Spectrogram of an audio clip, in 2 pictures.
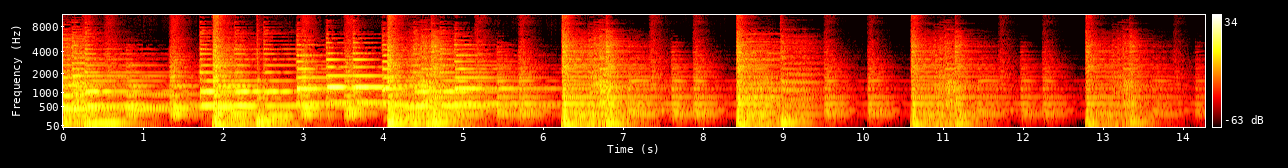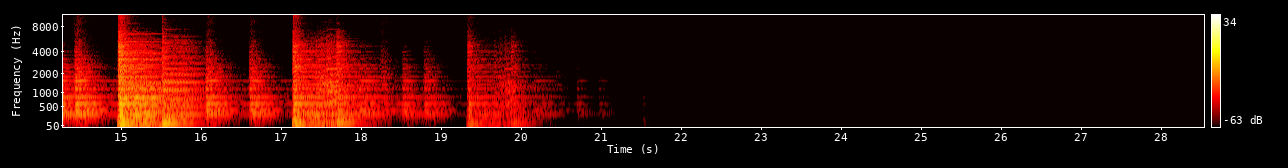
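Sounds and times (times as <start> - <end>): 
tango music: 0.0 - 18.2.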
